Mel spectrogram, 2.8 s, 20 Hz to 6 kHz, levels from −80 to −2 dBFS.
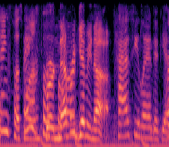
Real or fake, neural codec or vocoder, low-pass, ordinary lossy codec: real; none; 5.4 kHz; Opus, 32 kbps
